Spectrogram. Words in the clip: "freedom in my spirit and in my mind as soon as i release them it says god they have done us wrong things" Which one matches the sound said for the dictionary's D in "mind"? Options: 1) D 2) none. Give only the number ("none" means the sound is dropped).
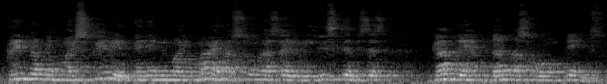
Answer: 2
